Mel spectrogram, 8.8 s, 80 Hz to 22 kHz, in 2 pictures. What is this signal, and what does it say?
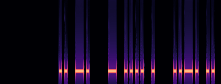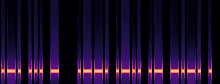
Morse code, heard as a keyed tone, about 22 wpm, 700 Hz. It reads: IN THE FIRST PLACE
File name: practice / 22wpm / Sentences with 4-Word Phrases - 22wpm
